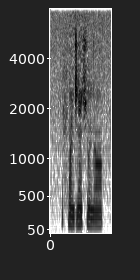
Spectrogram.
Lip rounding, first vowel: rounded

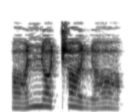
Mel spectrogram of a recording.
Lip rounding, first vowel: rounded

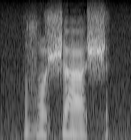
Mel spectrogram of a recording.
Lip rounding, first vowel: rounded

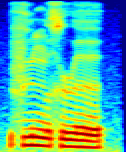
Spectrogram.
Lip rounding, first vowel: rounded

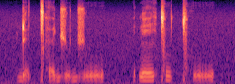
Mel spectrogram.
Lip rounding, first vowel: unrounded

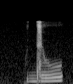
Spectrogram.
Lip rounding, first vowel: rounded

